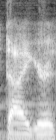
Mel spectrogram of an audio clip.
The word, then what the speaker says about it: Steiger: So that's A-N-D-Y, and then Steiger is spelled S-T-E-I-G-E-R.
